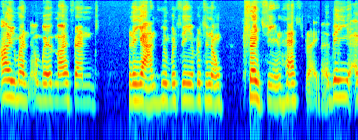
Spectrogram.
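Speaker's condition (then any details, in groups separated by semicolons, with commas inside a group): Quadriplegic cerebral palsy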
